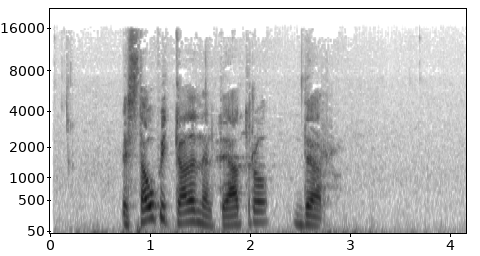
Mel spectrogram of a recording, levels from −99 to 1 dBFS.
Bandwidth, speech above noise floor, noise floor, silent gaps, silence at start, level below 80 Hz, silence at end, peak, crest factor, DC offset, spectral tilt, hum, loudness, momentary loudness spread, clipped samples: 16.5 kHz; 38 dB; -55 dBFS; none; 0.45 s; -50 dBFS; 1.1 s; -2 dBFS; 20 dB; under 0.1%; -4 dB/octave; none; -18 LUFS; 9 LU; under 0.1%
